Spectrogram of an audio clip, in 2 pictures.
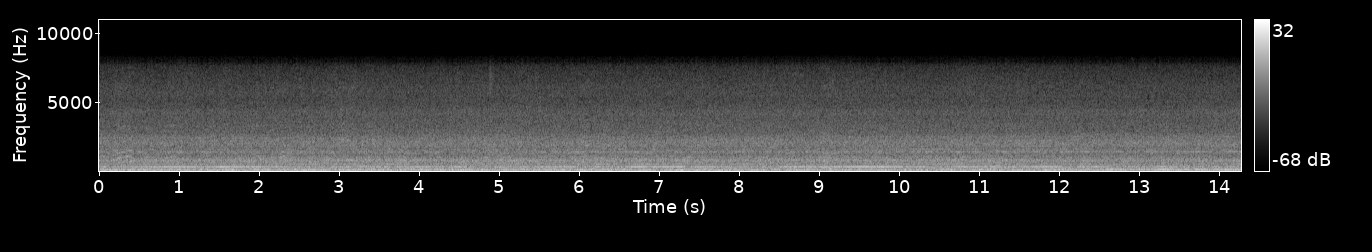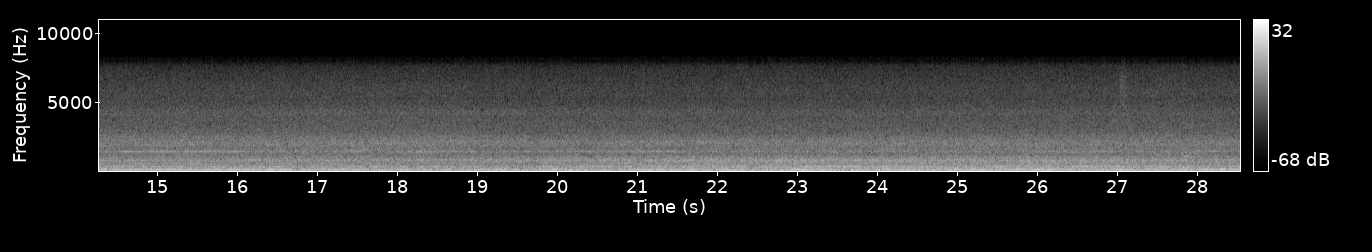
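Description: Running sound heard inside a JR West 117 series electric train car: steady noise of wheels on the rails with a low traction-motor hum, the train holding an even speed.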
